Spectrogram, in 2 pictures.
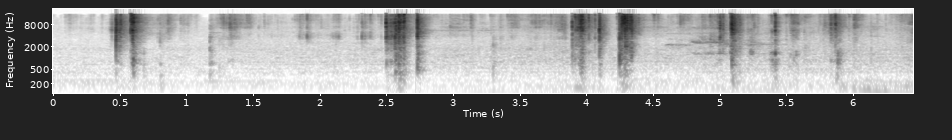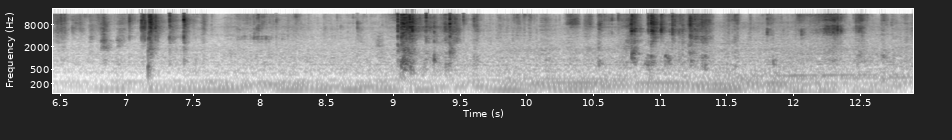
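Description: Scissors snipping and a woven plastic sack being ripped off a taped cardboard parcel: a string of sharp, irregular snips and tearing sounds, with a low steady hum underneath from about halfway.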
